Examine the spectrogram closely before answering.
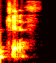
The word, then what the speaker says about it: GIF: wondering how I made my gift or jiff however you want to pronounce it I use easy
